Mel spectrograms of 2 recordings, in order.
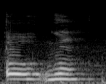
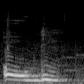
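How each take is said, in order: First: The pitch stays mid on both syllables. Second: The pitch stays low on both syllables. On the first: "Re, Re" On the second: "Do, Do"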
